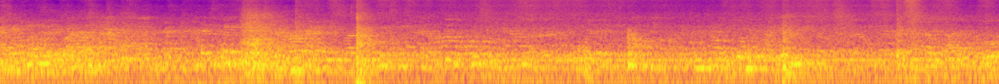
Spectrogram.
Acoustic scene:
crowded indoor space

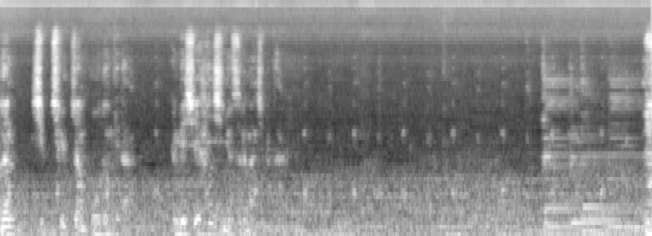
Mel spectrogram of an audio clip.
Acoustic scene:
car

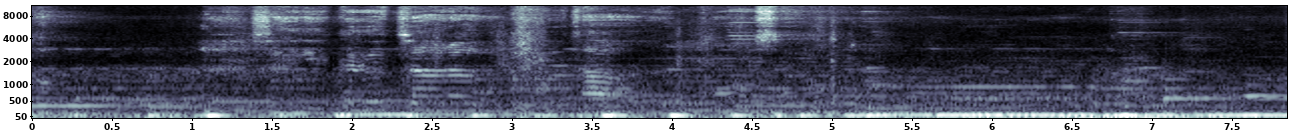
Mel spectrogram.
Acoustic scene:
car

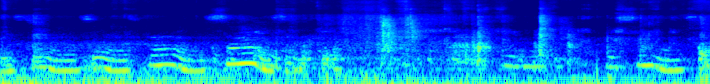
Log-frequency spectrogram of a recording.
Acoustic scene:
crowded indoor space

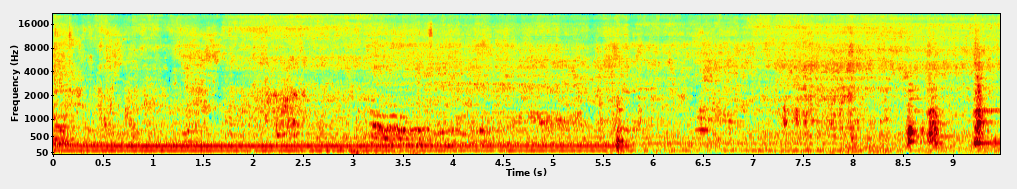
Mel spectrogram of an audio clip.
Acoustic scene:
kitchen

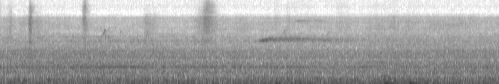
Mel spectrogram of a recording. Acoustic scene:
residential area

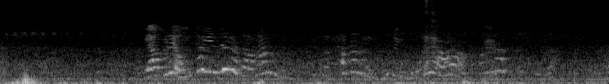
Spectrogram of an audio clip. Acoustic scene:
residential area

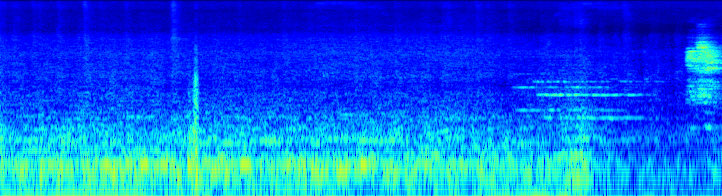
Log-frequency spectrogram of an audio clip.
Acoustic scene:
elevator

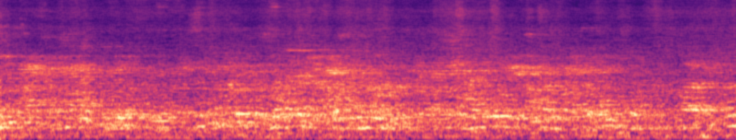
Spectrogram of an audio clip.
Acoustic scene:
subway station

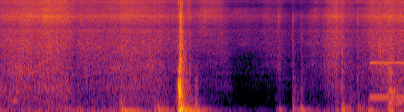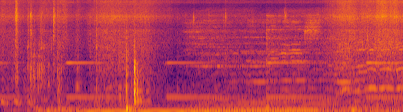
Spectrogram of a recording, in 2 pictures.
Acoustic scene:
car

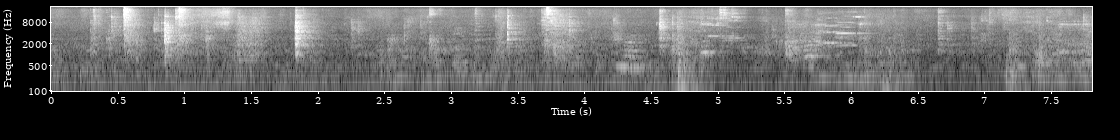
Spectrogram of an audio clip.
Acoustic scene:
restaurant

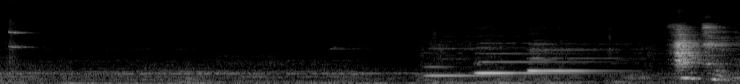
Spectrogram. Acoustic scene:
elevator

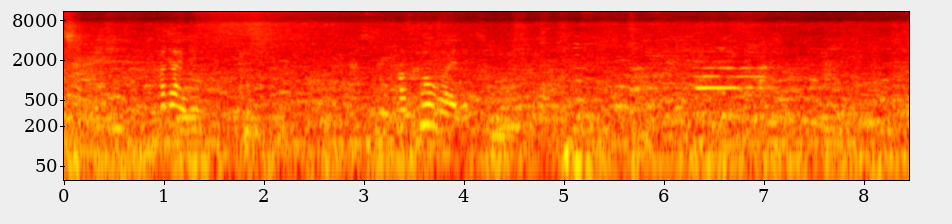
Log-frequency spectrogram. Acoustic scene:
restaurant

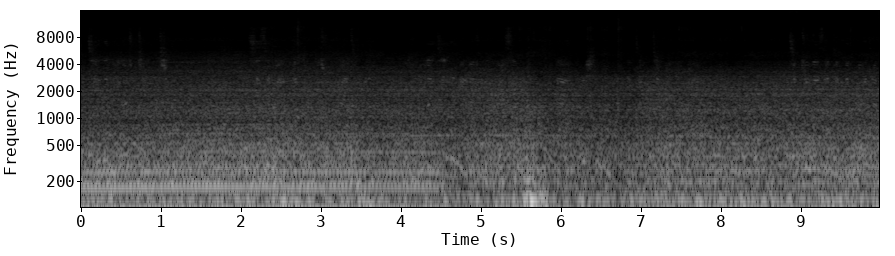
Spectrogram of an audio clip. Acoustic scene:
car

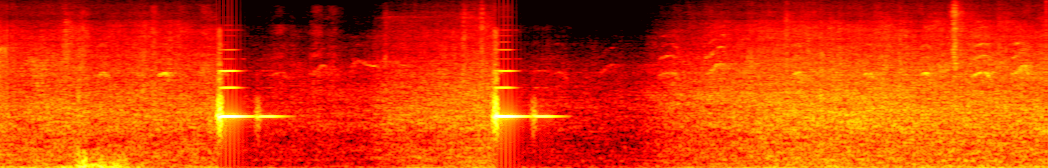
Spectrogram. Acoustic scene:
park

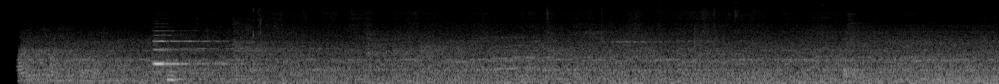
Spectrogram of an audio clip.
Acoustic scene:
subway station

